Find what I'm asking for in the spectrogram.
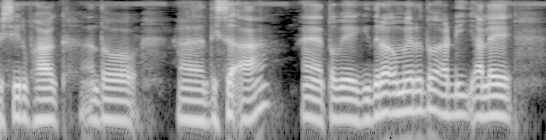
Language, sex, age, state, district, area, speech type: Santali, male, 18-30, West Bengal, Purulia, rural, spontaneous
